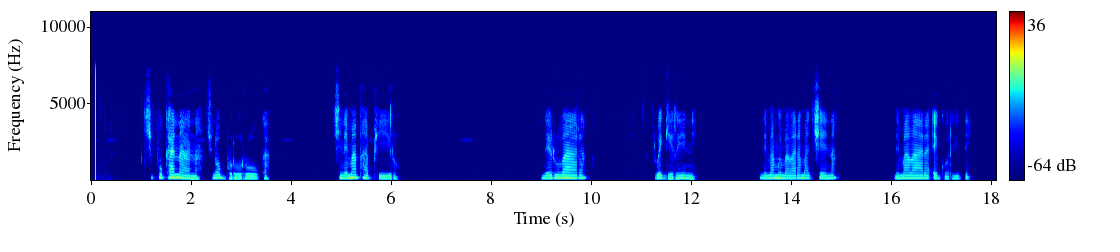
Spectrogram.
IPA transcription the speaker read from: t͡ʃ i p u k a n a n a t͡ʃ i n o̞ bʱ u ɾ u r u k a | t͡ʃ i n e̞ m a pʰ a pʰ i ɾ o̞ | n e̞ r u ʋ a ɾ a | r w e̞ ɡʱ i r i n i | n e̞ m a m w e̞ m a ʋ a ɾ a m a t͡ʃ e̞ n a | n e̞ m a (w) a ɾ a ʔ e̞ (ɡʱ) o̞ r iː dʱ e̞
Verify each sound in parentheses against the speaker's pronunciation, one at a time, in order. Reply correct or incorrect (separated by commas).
incorrect, correct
